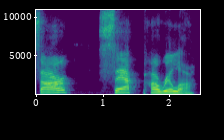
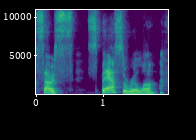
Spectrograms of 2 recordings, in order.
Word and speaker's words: Sarsaparilla: So the medicine I want to talk about tonight is Sarsaparilla, not Sarsaparilla. I've heard it pronounced all different ways. It's S-A-R, sap, S-A-P. It's just the way it sounds. A-R, illa, I-L-L-A.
